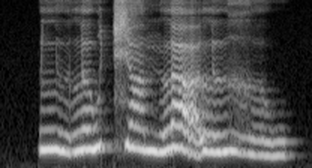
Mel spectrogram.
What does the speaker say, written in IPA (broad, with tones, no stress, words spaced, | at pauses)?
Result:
lɨ̤˨˩lə˨˦w t͡ɕa̤˨˩nla̰ː˧˨ lɨ˨˦ ɣə̤˨˩w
